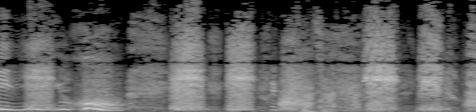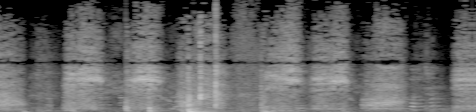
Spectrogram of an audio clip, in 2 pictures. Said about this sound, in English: Honey, is this breathing making you dizzy? No. No, I think I'm doing it wrong.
